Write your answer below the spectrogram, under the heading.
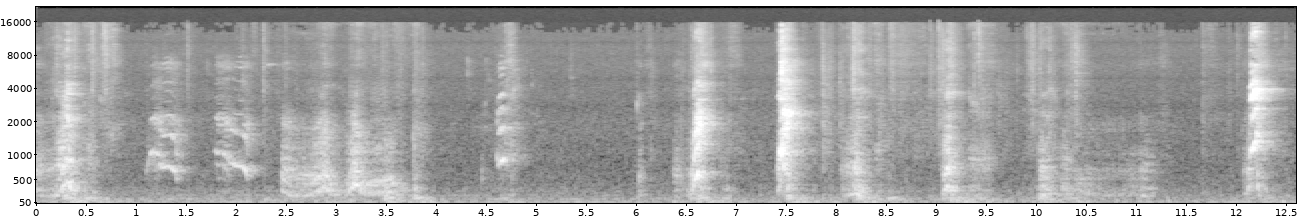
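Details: Puppies barking: scattered short, sharp yaps at irregular intervals, some louder and higher than others, mixed with a few brief whiny, tonal sounds in the first seconds and quiet gaps between.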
